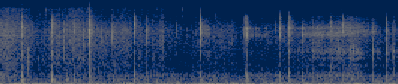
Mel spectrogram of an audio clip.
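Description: Fingertips and nails tap and scratch a hollow, life-size, black hard-plastic dummy-head binaural microphone, first on top of the head and then on the face and sides. The result is quiet, dry, bright clicks and ticks that stop almost instantly, with soft scratchy rustling between them.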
